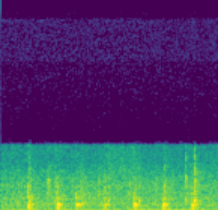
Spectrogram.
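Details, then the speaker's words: Hobby CNC router while touching off the Z axis with paper, jogging down a few thou at a time: soft evenly spaced ticks about three a second in a quiet room, normal stepper motor stepping. "I don't know if you can hear the tick, tick, tick, tick, tick, tick that's going on."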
